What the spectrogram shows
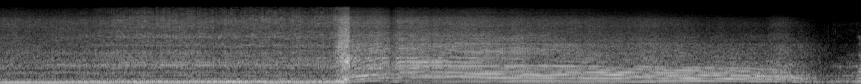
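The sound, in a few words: drag racing car launching down the strip, Lucky Devil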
